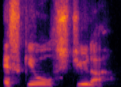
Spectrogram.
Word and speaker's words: Eskilstuna: Eskilstuna United, DFF. Is that right? Did I pronounce that close to being right in Sweden? – Very good Swedish.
